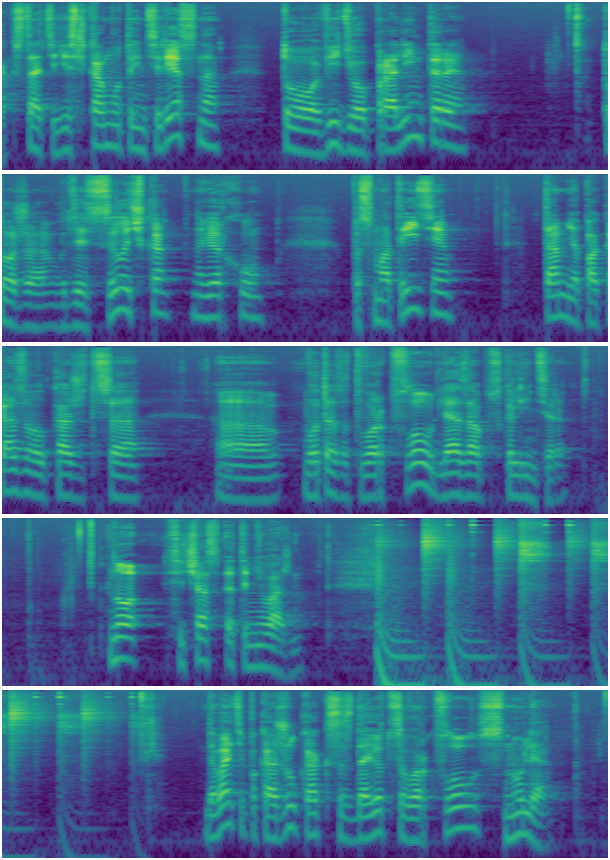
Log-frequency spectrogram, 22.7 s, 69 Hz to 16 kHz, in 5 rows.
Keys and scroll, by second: 7.9-8.3 scroll up 5, 8.3-8.9 Page_Up, 9.0 Up, 9.7 Up, 9.7 Down, 10.3 Down, 13.8 alt+shift+., 22.2-22.7 typing.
